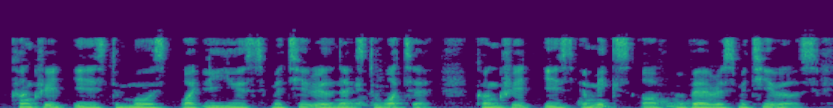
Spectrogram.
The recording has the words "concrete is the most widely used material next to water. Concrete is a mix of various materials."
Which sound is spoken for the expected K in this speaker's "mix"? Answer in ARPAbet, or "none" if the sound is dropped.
K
